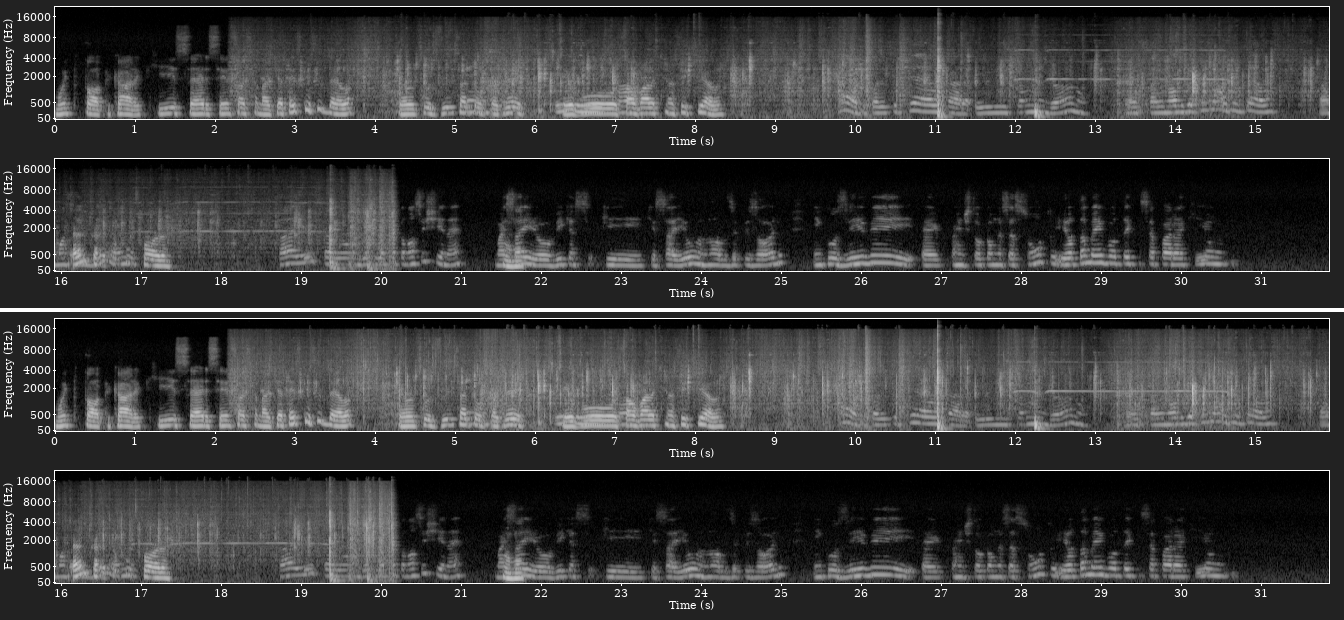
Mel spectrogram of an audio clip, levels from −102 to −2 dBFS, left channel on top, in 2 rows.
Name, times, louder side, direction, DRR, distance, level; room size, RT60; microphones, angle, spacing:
voice 1, 0.0-3.7 4.3-5.8 6.3-8.4 16.1-16.6 16.8-17.4 21.5-21.8, right 2 dB, 25° right, 0.4 m, -35 dB
sound 1, 2.1-20.2, right 5 dB, 80° right, 0.6 m, -41 dB
voice 2, 5.1-5.8 6.2-7.4 9.8-12.9 13.4-15.2 15.8-17.3 18.7-21.0 21.4-25.0 25.4-30.7, left 3 dB, 50° left, 0.6 m, -45 dB
sound 2, 12.0-14.7 16.9-19.4, right 4 dB, 15° left, 0.9 m, -51 dB
3.4 x 2.3 x 2.6 m
head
